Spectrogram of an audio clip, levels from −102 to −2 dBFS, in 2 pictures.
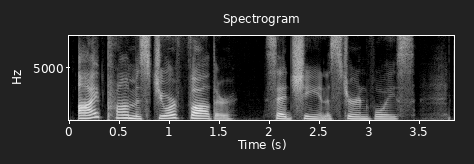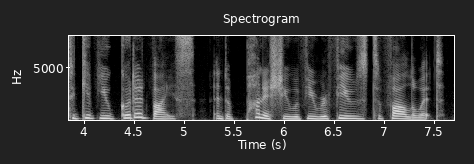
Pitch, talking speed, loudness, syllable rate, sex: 225 Hz, 195 wpm, -22 LUFS, 5.3 syllables/s, female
